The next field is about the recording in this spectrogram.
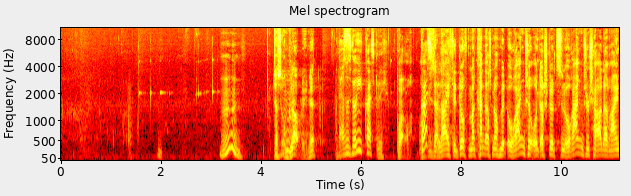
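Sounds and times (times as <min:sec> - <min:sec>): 
glasses clinking in a toast: 0:01.3 - 0:03.3, 0:06.3 - 0:11.0
speech: 0:03.2 - 0:11.1.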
